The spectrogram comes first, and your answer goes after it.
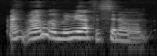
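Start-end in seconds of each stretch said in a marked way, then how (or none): none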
